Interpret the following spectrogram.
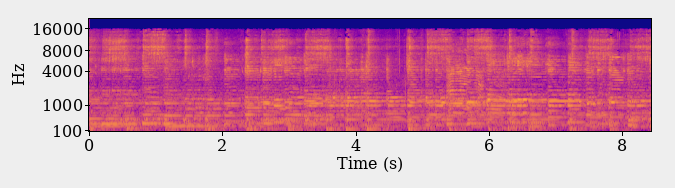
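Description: Folk string group of strummed and plucked guitars playing an instrumental passage of a berlina, a Canarian folk dance tune.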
